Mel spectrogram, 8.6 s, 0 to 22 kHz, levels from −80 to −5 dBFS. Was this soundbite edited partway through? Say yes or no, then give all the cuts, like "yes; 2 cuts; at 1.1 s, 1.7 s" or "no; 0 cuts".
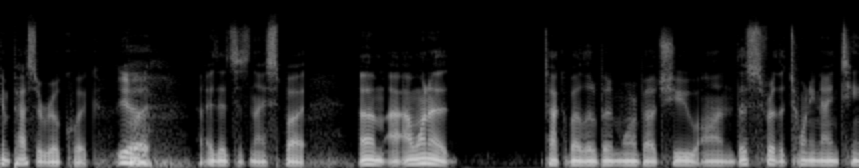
yes; 1 cut; at 2.0 s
